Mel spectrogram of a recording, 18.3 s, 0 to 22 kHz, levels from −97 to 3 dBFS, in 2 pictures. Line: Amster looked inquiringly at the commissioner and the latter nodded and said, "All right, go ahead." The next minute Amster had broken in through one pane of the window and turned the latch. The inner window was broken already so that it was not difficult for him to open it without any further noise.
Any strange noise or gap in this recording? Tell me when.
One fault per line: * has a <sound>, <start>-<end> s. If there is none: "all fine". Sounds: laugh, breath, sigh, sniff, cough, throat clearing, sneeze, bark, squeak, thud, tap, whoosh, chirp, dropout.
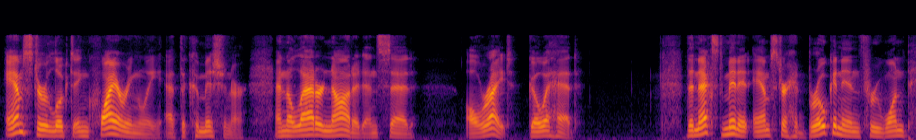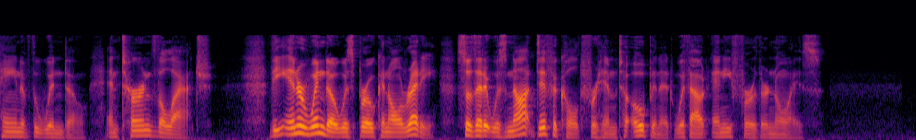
all fine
